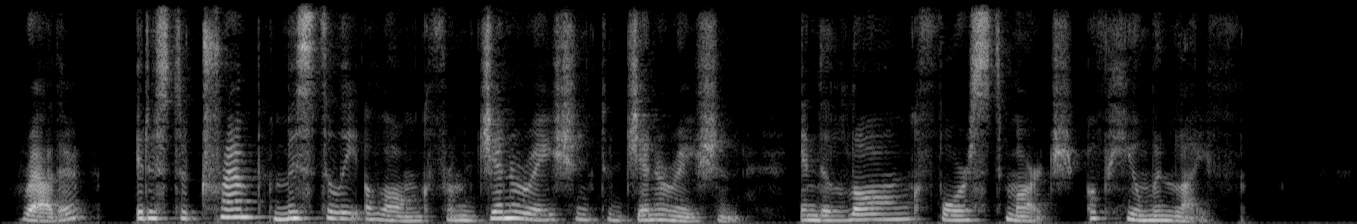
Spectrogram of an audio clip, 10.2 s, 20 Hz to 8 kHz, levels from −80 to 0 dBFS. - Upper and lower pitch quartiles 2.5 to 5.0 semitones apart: No, wide, 5.5 semitones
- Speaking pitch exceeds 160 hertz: Yes, high, 190 Hz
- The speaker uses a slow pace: Yes, slow, 110 wpm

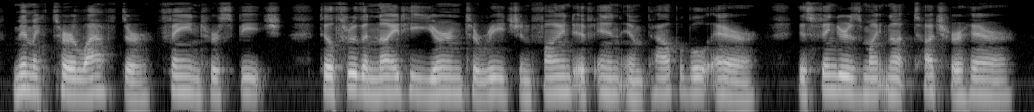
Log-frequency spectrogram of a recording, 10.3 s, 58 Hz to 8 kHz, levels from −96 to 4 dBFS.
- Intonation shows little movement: Yes, narrow, 2.0 semitones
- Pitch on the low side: Yes, low, 130 Hz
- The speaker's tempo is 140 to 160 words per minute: Yes, average, 155 wpm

